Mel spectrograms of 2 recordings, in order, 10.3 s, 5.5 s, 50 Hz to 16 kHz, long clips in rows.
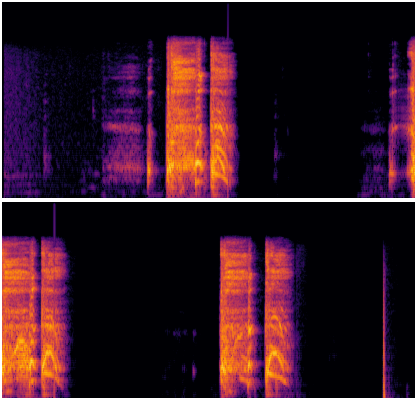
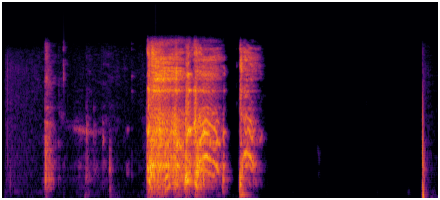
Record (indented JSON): {
  "three_cough_length": "10.3 s",
  "three_cough_amplitude": 32398,
  "three_cough_signal_mean_std_ratio": 0.38,
  "cough_length": "5.5 s",
  "cough_amplitude": 32767,
  "cough_signal_mean_std_ratio": 0.37,
  "survey_phase": "beta (2021-08-13 to 2022-03-07)",
  "age": "65+",
  "gender": "Female",
  "wearing_mask": "No",
  "symptom_cough_any": true,
  "symptom_fatigue": true,
  "symptom_onset": "8 days",
  "smoker_status": "Never smoked",
  "respiratory_condition_asthma": false,
  "respiratory_condition_other": false,
  "recruitment_source": "REACT",
  "submission_delay": "1 day",
  "covid_test_result": "Negative",
  "covid_test_method": "RT-qPCR"
}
